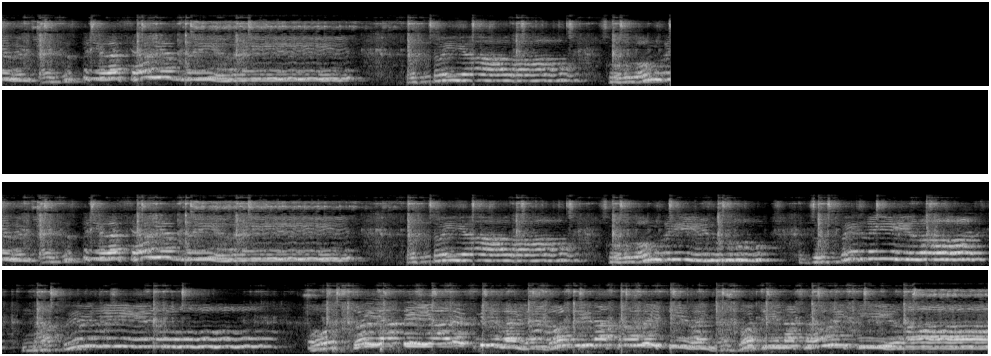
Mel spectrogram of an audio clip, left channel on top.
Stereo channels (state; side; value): drops out; left; at 6.7 s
